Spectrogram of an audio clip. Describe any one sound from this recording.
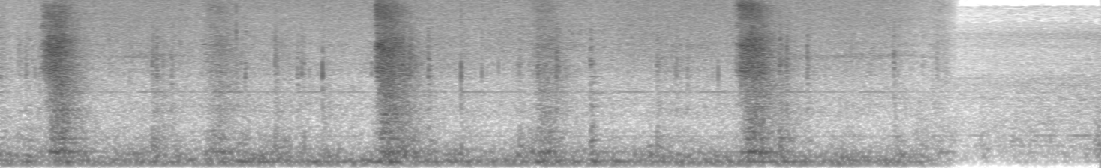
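Railway wagons rumble along the track.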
